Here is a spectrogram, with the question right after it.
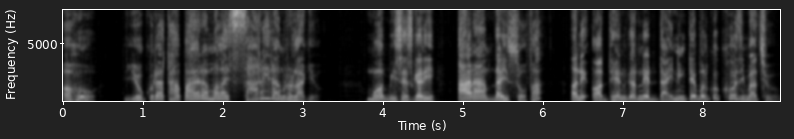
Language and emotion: Nepali, happy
